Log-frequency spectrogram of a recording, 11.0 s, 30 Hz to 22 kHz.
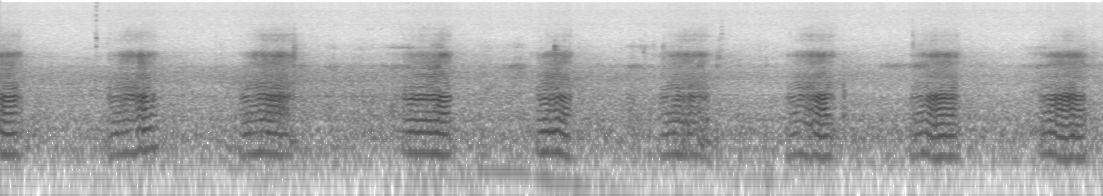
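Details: Little pug Munichka, sound asleep, snores rhythmically: nine rasping, buzzy breaths over eleven seconds, about one every 1.3 seconds, fairly steady in loudness, over a soft room hiss.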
